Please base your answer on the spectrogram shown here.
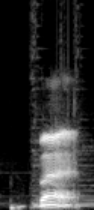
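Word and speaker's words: vingt: The last one is van. T is silent.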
